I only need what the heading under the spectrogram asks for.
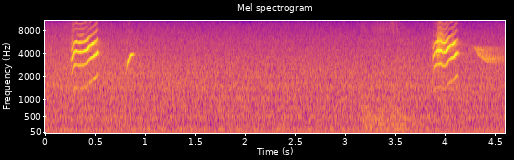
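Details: American goldfinch at a feeder calling for attention: two short, rising, whiny call notes several seconds apart, plus one brief faint chip, over a steady hiss of background noise.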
